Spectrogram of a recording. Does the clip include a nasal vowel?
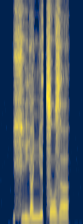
no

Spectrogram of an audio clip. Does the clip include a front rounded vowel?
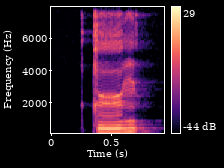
yes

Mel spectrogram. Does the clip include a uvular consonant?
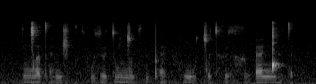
no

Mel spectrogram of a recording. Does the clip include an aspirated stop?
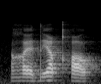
yes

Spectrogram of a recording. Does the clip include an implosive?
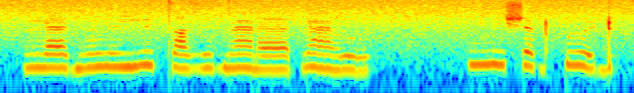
yes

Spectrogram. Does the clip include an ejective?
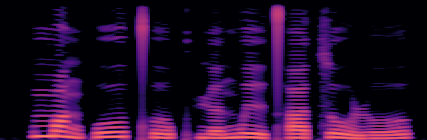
no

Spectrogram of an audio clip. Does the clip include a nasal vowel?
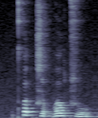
no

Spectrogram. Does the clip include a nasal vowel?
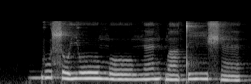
yes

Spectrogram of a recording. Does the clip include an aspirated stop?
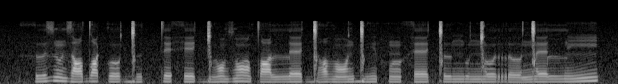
no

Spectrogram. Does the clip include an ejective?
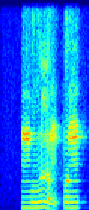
no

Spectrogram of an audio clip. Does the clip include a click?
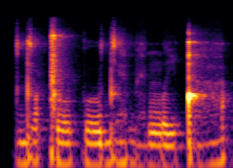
yes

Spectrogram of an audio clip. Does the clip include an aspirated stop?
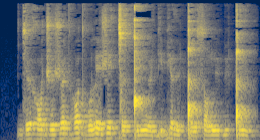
no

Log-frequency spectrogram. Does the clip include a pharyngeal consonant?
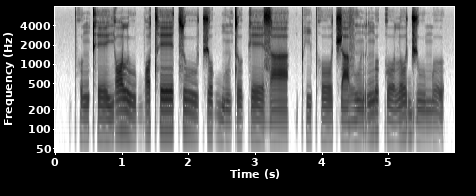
no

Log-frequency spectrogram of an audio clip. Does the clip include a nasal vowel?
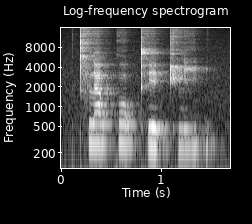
no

